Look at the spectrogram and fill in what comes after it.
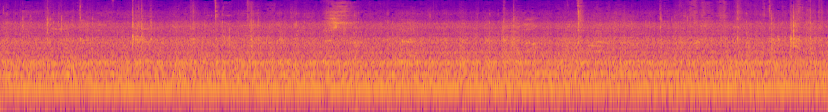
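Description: Train running, heard from inside the carriage: a steady loud drone with a low hum, and scattered short clicks and knocks from the wheels on the track.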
